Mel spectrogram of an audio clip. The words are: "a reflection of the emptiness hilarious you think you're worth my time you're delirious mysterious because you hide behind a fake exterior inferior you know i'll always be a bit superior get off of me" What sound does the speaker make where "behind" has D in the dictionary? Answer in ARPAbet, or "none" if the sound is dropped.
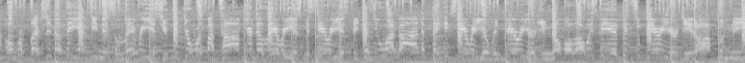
none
